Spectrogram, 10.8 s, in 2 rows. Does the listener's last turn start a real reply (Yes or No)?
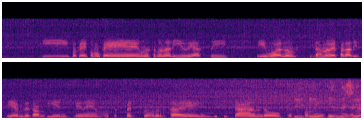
Yes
